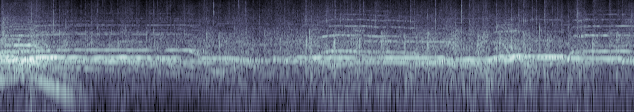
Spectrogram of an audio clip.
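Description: An audience applauds steadily throughout, a dense, sustained wash of clapping mixed with brief cheers, while bright tonal music with sweeping notes plays loudly over it.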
